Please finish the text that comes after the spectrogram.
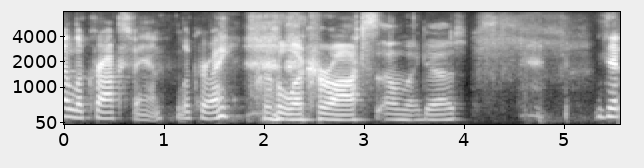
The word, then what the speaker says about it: LaCroix: in between us and he goes um it's pronounced lacroix and we're like uh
